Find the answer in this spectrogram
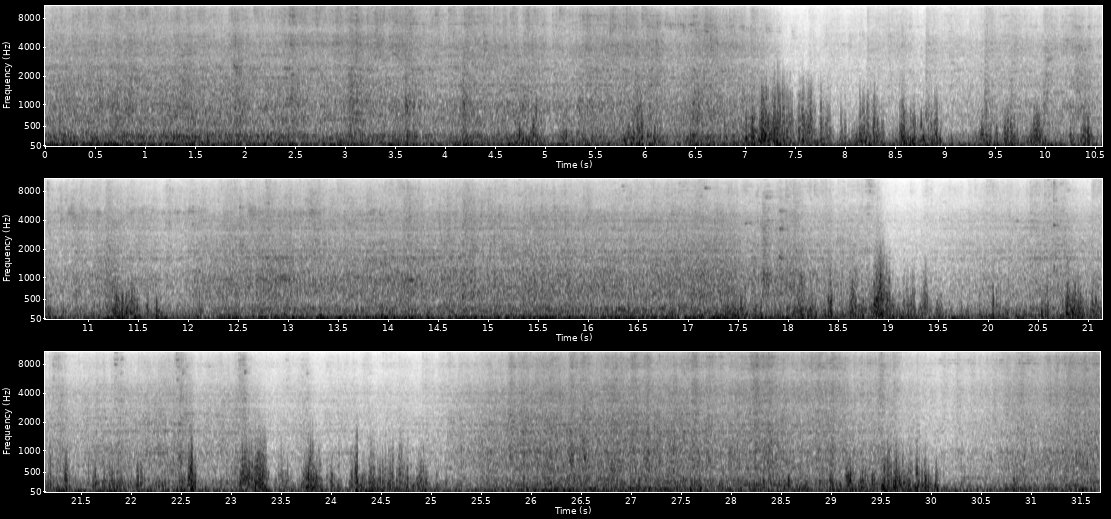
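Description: Freight cars of a CSX train rolling past: a steady rumble of steel wheels on rail, with two spells of wheel clicks over rail joints. Wind buffets the microphone, adding a low rumble throughout.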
